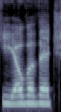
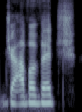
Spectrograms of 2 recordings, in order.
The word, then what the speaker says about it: Jovovich: Yes, her name is pronounced Jovovich, not Javovich.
